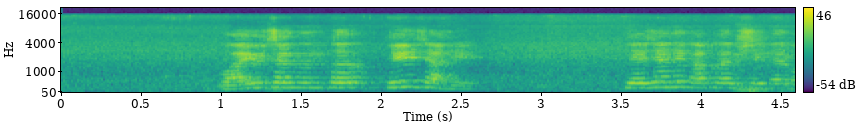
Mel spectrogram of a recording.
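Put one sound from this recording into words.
A man sings loudly through a loudspeaker, with pauses between lines.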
